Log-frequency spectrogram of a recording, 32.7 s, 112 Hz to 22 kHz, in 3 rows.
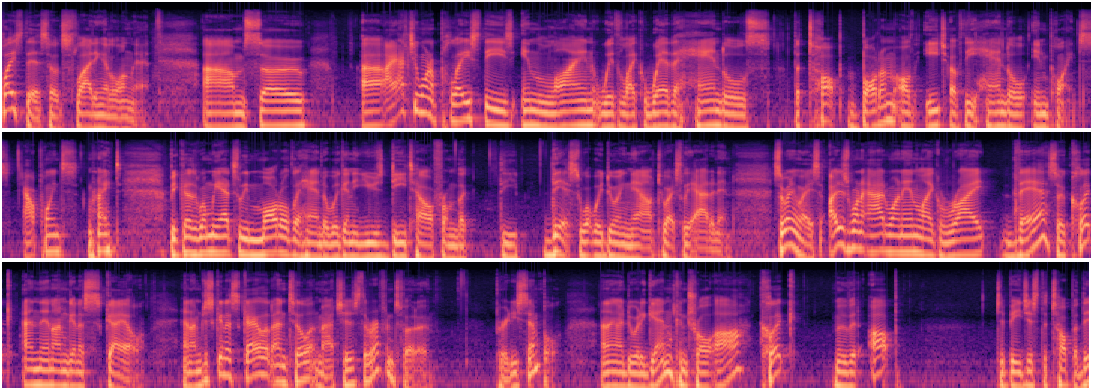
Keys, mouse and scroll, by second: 22.3 s, 28.4 ctrl+r.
